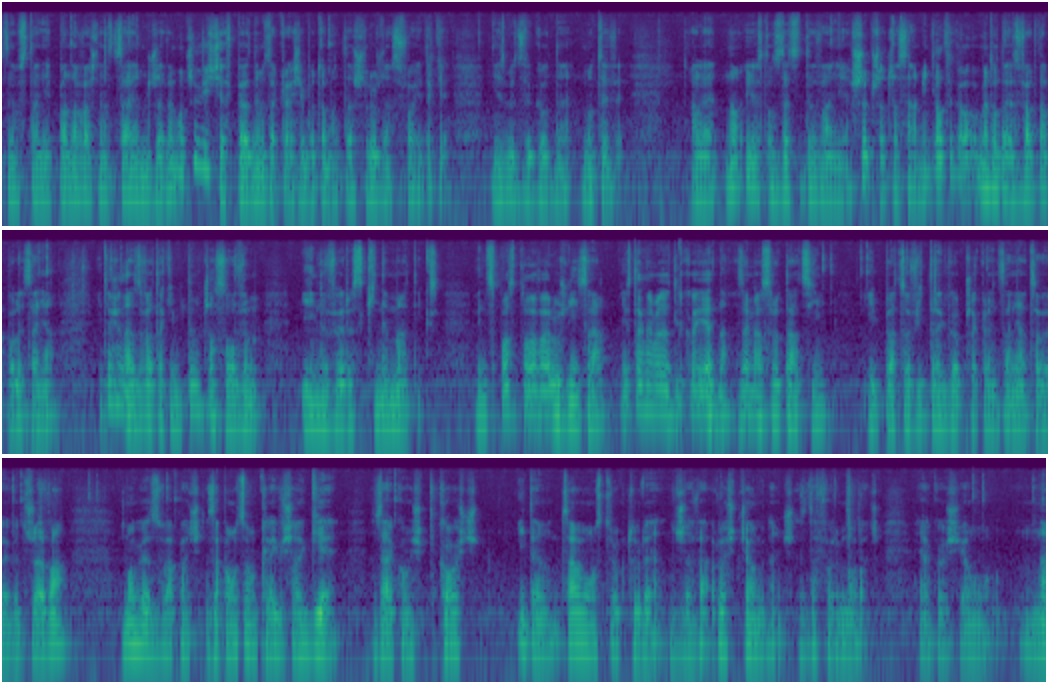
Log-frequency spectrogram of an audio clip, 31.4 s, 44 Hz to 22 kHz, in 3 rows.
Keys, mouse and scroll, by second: 0.6 right click, 0.8 r, 1.2 click, 4.2 g, 8.2 click, 8.8 right click, 9.4 r, 10.0 click, 10.8 right click, 11.1 r, 11.5 click, 17.9 r, 18.6 click, 19.0 right click, 19.4 right click, 19.7 r, 20.2 click, 21.0 right click, 21.2 r, 21.7 click, 22.5 right click, 24.7 right click, 25.2 g, 28.0 click, 29.0 right click, 29.3 g, 30.6 click, 31.2 right click.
